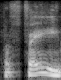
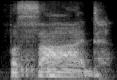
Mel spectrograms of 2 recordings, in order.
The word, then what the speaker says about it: facade: want y'all to run around here talking about forsade what's for save now that's pronounced facade in other words it's a um artificial perception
